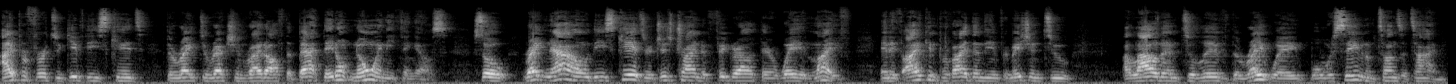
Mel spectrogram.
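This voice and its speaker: A man with an American accent uses an ordinary speaking voice, fairly high in pitch for a man, with ordinary pitch variation at a moderate pace. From Southern California. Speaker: mental performance coach. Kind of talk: interview.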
